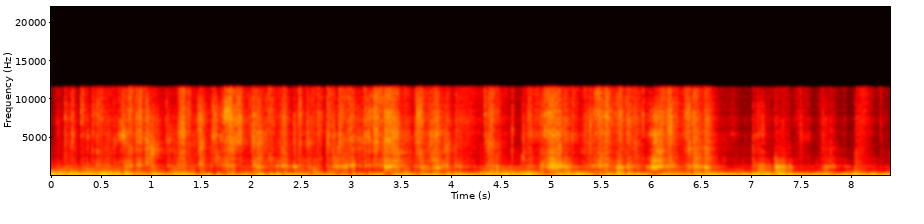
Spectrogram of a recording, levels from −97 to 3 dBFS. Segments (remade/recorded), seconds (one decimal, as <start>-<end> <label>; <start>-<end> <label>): 0.0-8.4 remade

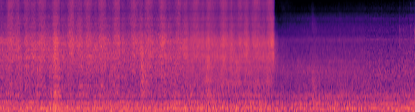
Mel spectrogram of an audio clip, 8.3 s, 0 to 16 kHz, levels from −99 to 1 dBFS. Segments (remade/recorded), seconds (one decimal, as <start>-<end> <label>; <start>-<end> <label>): 0.0-3.7 recorded; 3.7-7.3 remade; 7.3-8.3 recorded

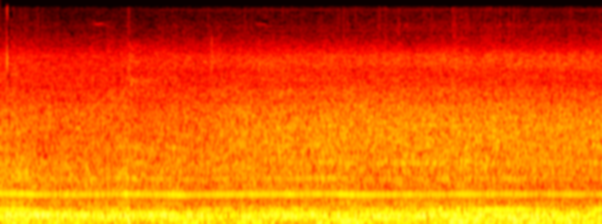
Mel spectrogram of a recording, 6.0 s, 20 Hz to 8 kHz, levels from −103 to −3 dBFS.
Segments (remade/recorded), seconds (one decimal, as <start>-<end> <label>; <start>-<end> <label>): 0.0-6.0 recorded

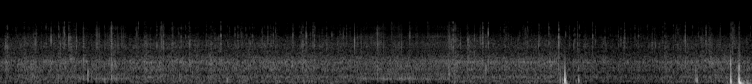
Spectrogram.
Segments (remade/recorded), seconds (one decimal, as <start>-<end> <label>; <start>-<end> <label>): 0.0-0.8 recorded; 0.8-1.3 remade; 1.3-3.6 recorded; 3.6-4.5 remade; 4.5-7.5 recorded

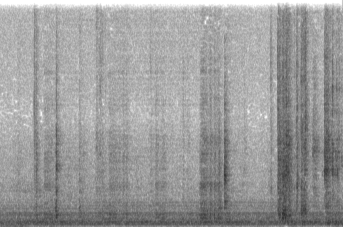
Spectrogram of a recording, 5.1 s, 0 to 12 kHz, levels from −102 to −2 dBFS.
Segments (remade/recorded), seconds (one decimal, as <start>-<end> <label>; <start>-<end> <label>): 0.0-0.7 recorded; 0.7-1.2 remade; 1.2-1.7 recorded; 1.7-3.0 remade; 3.0-4.6 recorded; 4.6-5.1 remade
